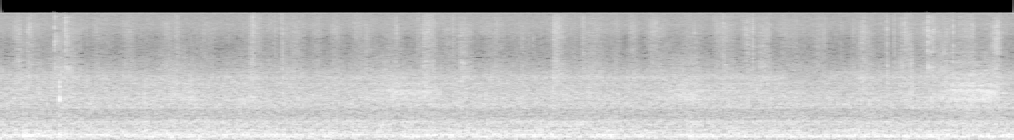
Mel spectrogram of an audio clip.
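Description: Knitting needles and yarn as a row of knit stitches is worked: faint, soft clicking and rustling at an even pace.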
